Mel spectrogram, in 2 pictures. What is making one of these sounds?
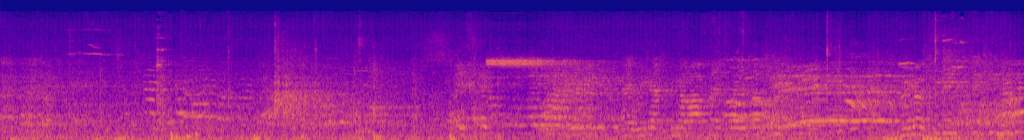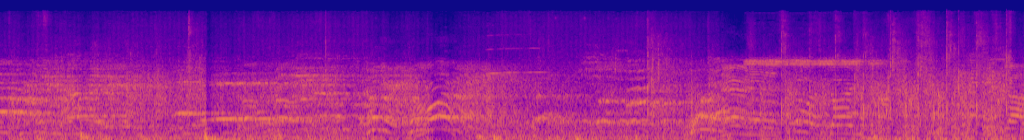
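Spectators and players shout and cheer in a large echoing indoor hall.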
